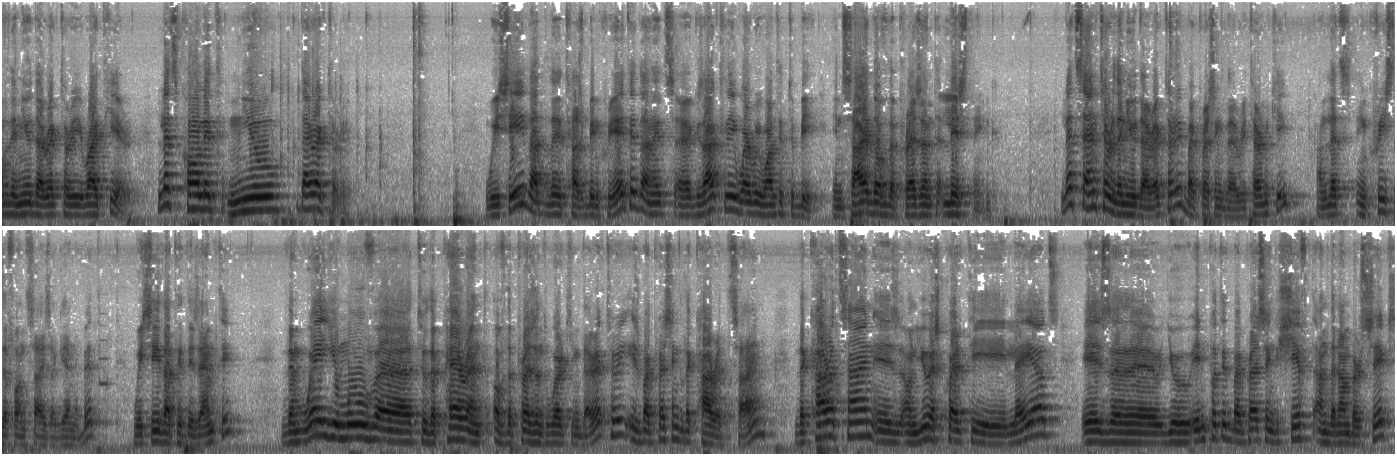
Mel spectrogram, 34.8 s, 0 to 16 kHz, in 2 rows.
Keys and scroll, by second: 2.1-5.1 typing, 14.6 Return, 16.2 ctrl+x, 17.4 ctrl+=, 17.6 ctrl+=, 17.8 ctrl+=, 18.6 ctrl+g, 27.6 ^.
